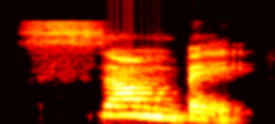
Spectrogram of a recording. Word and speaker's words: sunbathe: Sunbathe.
